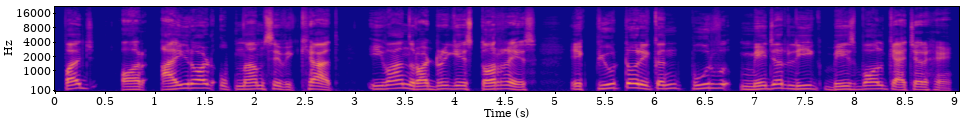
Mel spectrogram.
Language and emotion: Hindi, neutral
